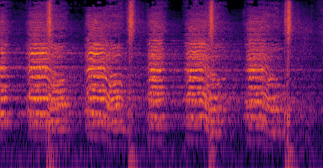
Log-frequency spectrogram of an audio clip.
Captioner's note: chanting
